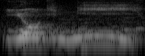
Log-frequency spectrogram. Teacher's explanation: Yogini tem duas sílabas longas, a primeira e a última. · Existe também o feminino dessa palavra, que é yogini, com I longo no fim.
